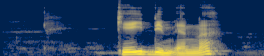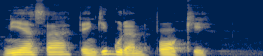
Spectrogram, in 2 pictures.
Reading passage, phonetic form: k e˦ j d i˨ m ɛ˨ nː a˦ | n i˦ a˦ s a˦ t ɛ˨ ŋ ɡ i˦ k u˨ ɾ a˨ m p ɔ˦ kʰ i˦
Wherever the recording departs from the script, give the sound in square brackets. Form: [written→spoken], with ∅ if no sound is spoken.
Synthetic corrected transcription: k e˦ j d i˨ m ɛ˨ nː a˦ | n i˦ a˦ s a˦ t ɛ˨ ŋ ɡ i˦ [k→ɡ] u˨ ɾ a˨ [m→n] p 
